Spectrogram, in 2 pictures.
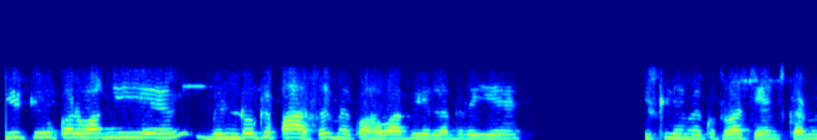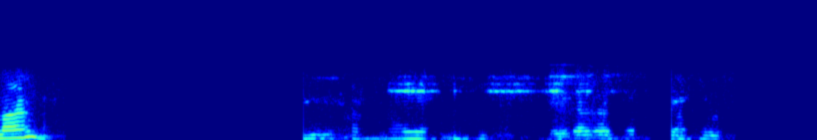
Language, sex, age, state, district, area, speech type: Hindi, female, 60+, Madhya Pradesh, Ujjain, urban, conversation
